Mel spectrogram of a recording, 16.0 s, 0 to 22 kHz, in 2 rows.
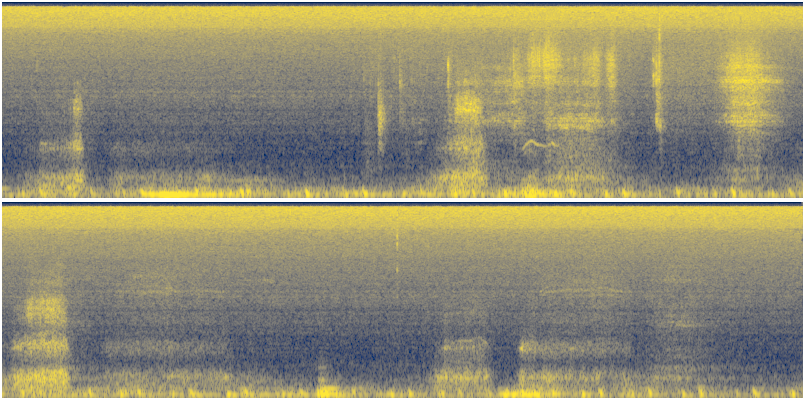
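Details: Cat Teo falling asleep while purring on a RODE NTG-3 microphone with a Zoom H6 recorder: a deep rumbling purr with breathy pulses, plus louder rustling and shifting sounds in the middle.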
